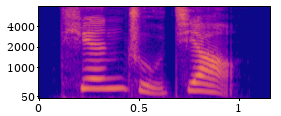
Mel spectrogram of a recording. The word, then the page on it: 天主教: tiān zhǔ jiào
